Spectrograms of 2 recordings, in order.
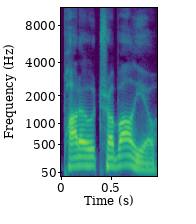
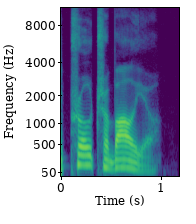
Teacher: In really fast everyday speech, if you want to say to work or para o trabalho, locals shrink that down completely. They just say pro trabalho.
